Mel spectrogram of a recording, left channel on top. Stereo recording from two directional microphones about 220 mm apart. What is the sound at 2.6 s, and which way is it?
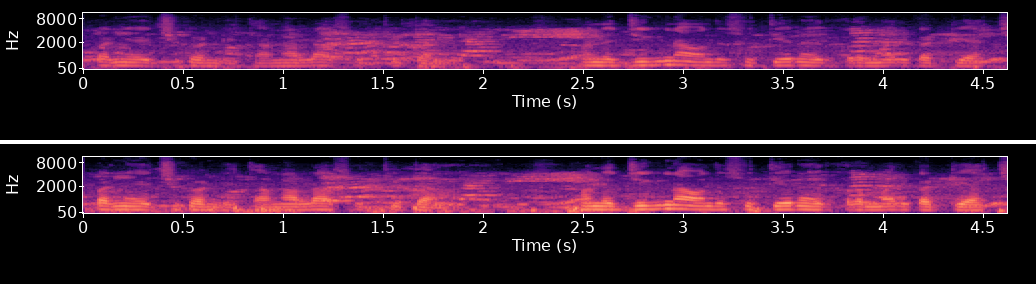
Speech, 15° right (ahead or behind).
